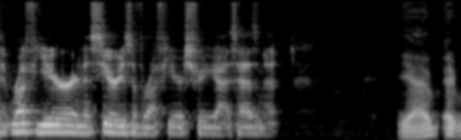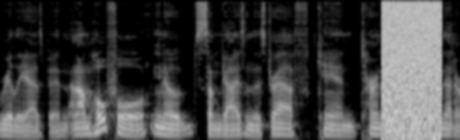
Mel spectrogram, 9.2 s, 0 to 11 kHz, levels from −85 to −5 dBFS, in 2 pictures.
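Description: At 8.42 s the speech cuts to a hard-edged burst of very loud white noise lasting until 9.02 s. This is file tags played as audio: an embedded cover picture, stored as compressed data, is being decoded as samples, so its near-random bytes come out as static.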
